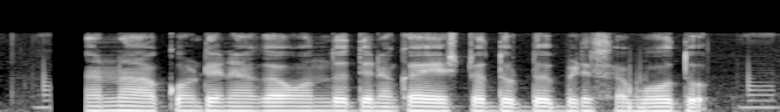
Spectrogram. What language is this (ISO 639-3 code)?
kan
